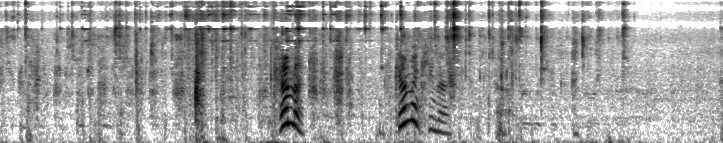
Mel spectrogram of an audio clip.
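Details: Siberian Husky pup Kenai, chased by a shih tzu during an attempt to teach it to jump on a bed, lets out two short arched yelps about a second apart amid speech and rustling.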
